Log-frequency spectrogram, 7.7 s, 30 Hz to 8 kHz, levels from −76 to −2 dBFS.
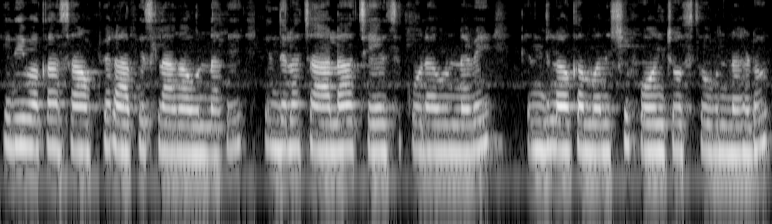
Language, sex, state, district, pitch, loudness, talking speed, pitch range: Telugu, female, Andhra Pradesh, Guntur, 190 Hz, -17 LUFS, 115 wpm, 180-195 Hz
